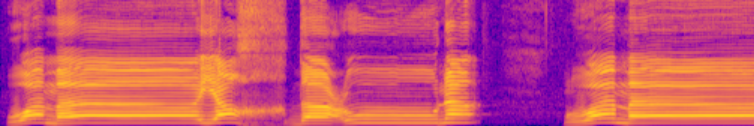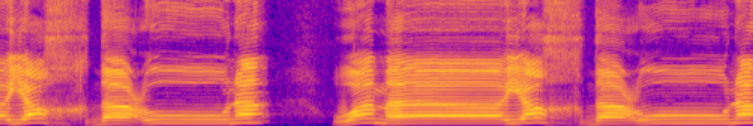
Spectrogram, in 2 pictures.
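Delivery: وَمَا يَخْدَعُونَ chanted slowly with long و held; slow tajweed recitation. Shown as a demonstration. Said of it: "واو مدہ ہے یہ".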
